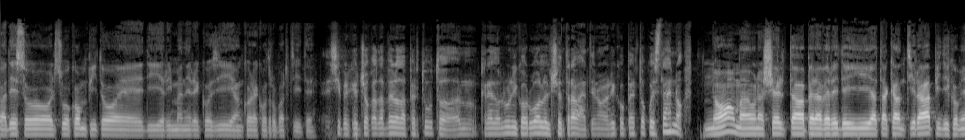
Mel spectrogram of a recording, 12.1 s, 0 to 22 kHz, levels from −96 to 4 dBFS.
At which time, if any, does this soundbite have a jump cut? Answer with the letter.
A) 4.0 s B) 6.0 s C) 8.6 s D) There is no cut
C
